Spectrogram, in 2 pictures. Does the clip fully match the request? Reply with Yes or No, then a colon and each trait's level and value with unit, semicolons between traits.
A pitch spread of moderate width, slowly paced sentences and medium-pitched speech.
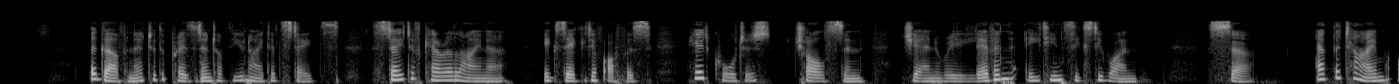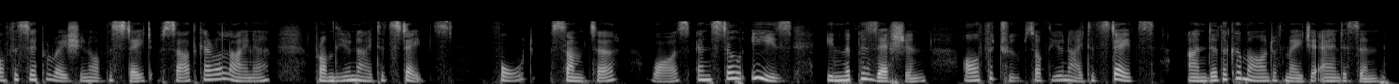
Yes: average, 4.6 semitones; slow, 125 wpm; medium, 170 Hz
